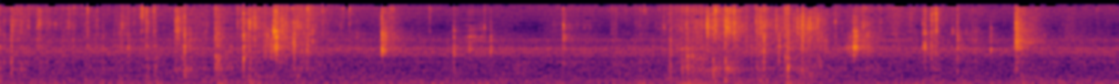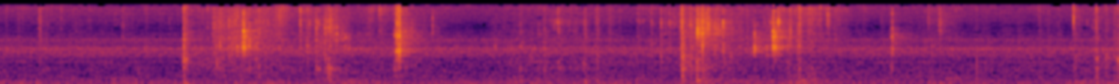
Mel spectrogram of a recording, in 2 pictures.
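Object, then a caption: Bar of soap scraped with a small blade. A small metal blade scrapes and carves flakes from the surface of a solid, light blue marbled bar of soap held in the hand. Crisp, bright scraping and crinkling strokes come in quick bursts with short pauses between them, each sound dying away almost at once. The sound is quiet and airy, with almost no low end.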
